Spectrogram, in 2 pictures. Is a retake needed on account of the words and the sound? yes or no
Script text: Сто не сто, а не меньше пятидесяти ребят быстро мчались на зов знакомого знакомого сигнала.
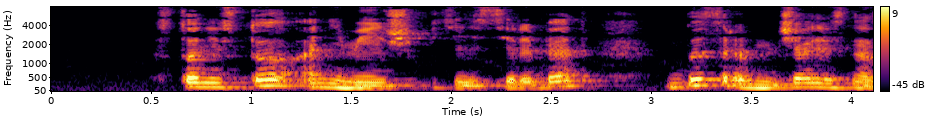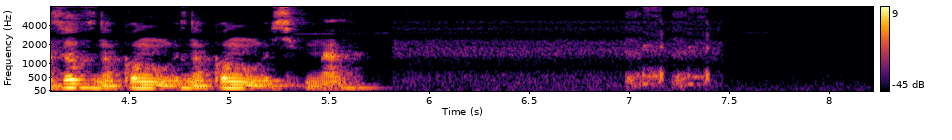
yes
